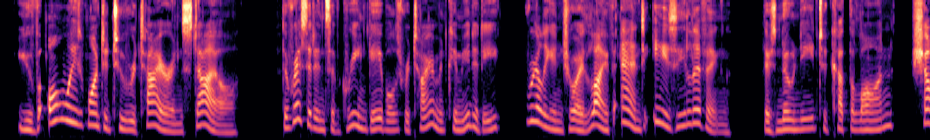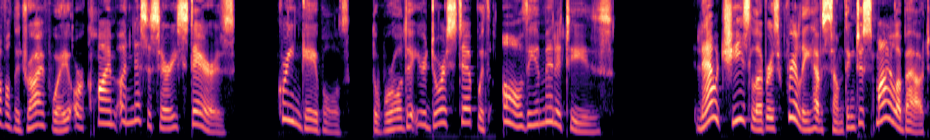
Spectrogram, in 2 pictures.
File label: dry voice; Voice Realm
